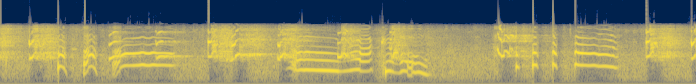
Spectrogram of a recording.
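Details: A big and a little dog playing together, one picking on the other. Bursts of high, wavering whines and yips come in quick clusters with brief gaps, some notes sliding downward, and a person talks nearby.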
